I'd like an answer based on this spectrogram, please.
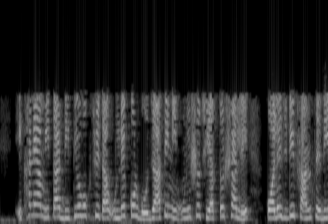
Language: Bangla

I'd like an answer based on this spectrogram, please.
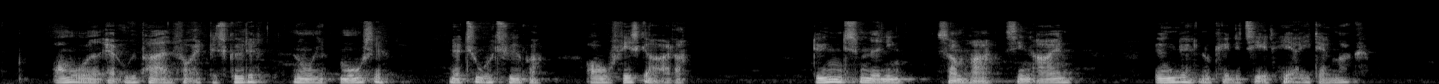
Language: Danish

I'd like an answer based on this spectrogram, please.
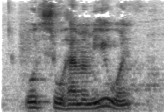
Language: Kabyle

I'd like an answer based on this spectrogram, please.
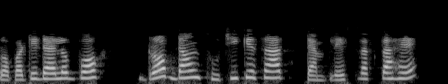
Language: Hindi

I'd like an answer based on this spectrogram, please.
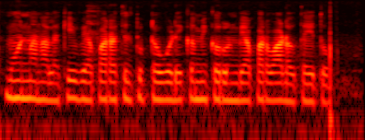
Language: Marathi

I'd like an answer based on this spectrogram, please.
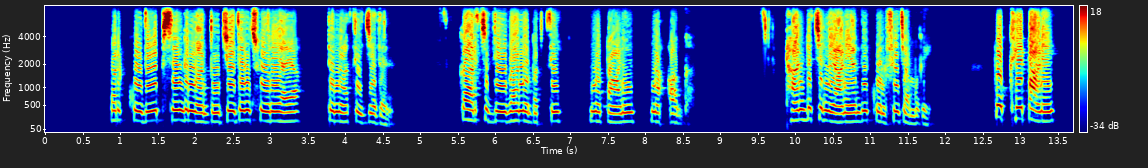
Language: Punjabi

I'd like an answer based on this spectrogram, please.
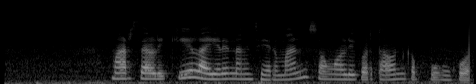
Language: Javanese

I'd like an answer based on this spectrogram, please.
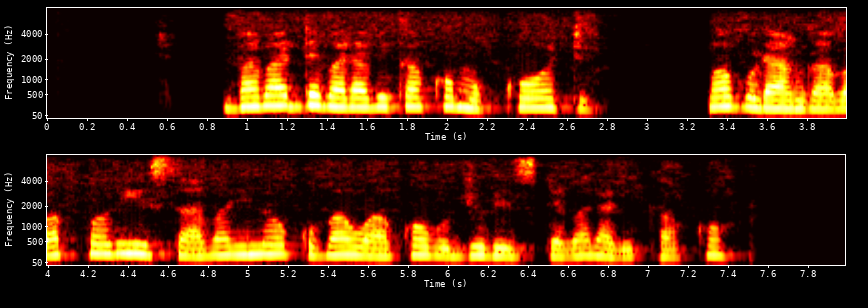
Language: Ganda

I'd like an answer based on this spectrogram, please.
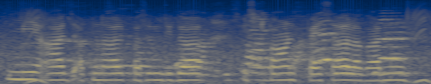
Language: Magahi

